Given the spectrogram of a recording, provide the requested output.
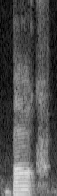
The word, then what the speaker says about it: Bach: Yes, many different ways to pronounce it. The purists say bark, depending on whether, anyway. So bark flowers is is what I've said for many years. That's what Americans would say.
